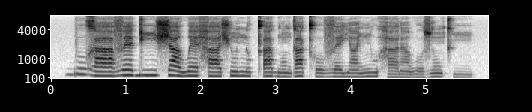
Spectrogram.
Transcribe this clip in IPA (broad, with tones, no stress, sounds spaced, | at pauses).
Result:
b u˦ ɣ aː˨ v ɛ˦ ɡ iː˦ ʃ a˦˨ w ɛ˦ h aː˦ ʃ ũ˦ n ʊ˦ kʼ a˦ ɡʷ ũ˨ ɡ a˦ kʰ o˨ v ɛ˦ j ã˦ ɲ u˦ h a˨ ɾ ã˨ w o˨ z ũ˦ kʰ i˨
